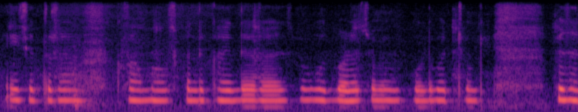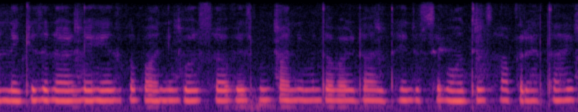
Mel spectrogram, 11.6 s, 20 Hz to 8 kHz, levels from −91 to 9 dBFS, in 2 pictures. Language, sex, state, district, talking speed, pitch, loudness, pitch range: Hindi, female, Chhattisgarh, Bastar, 140 wpm, 240 Hz, -33 LUFS, 235-245 Hz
